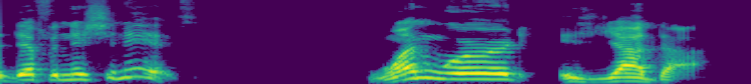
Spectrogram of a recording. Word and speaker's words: yada: One word is yada, y-a-d-a, yada. Now, there is a y-a-d-a-h, which is different. They're pronounced the same way, but they're not the same.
